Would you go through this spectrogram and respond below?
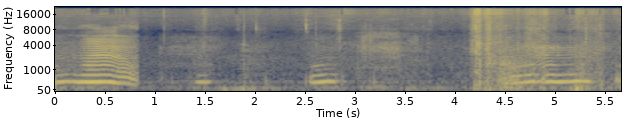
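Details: A Vizsla vocalizing in drawn-out, wavering, falling whine-howls, one long, one brief, then another long one after a pause, with faint low rumbling between.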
